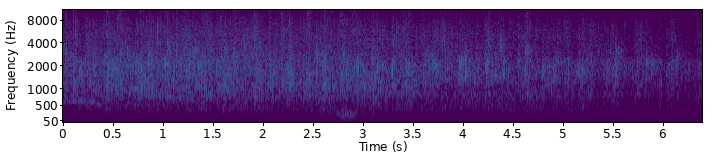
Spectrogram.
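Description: An audience at an awards gala claps in a steady, full round of applause that holds for several seconds and gradually thins out toward the end.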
